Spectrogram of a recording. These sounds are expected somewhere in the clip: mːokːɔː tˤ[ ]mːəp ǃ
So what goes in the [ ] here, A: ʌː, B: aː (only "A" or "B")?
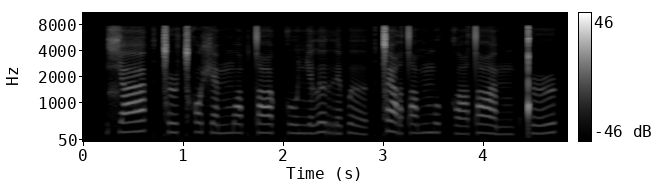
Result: B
